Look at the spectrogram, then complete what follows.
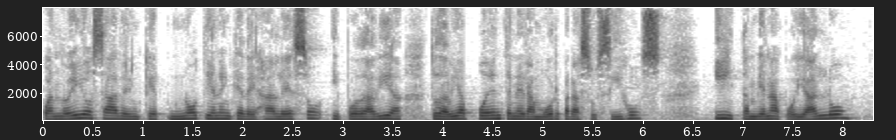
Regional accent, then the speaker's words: Cuba; Y nosotros somos cubanos.

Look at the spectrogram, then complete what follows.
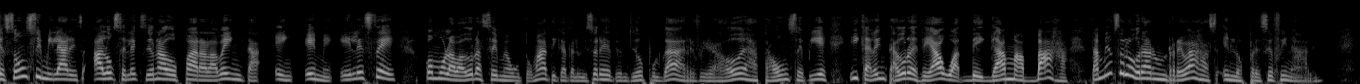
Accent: Cuba; Que además ya el hombre se había ido de Cuba, porque ya allí en mi pueblo no existe ni técnico, de electricista, ni nadie.

